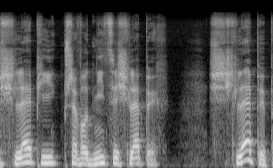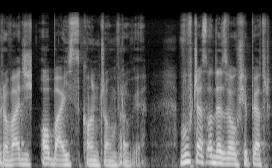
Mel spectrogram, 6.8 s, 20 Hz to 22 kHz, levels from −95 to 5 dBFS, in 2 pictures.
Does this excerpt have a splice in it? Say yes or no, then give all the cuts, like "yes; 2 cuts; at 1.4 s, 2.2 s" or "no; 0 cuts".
yes; 2 cuts; at 2.8 s, 3.8 s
